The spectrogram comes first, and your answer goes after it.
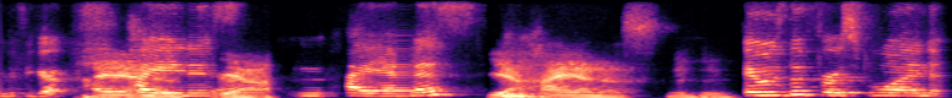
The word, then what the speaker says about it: Hyannis: noticed with your brand i'm drinking actually the hyenas am i pronouncing that right by the way that was the hardest one for me to figure out hyenas yeah hyannis it was the first one that i saw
